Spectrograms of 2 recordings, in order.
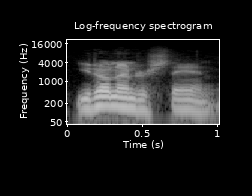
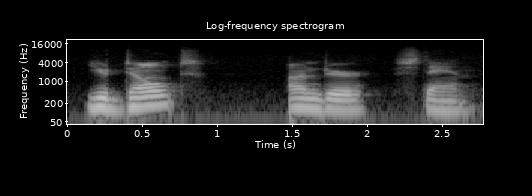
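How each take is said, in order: First: Said in the usual way. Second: "You don't understand" drawn out slowly and softer; slow the words right down, letting "understand" fall soft; slow, quieter emphasis on "understand"; slow, softer repeat. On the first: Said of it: "Jesus pushes back and he says". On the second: Retold or imitated. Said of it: "Jesus pushes back".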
